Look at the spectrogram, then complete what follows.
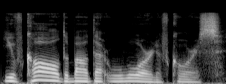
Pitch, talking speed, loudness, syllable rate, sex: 140 Hz, 185 wpm, -14 LUFS, 5.6 syllables/s, male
